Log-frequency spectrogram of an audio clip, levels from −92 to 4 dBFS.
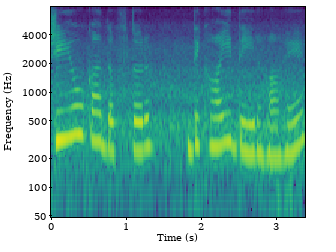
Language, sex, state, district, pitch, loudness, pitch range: Hindi, female, Punjab, Kapurthala, 265 Hz, -14 LUFS, 240-295 Hz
